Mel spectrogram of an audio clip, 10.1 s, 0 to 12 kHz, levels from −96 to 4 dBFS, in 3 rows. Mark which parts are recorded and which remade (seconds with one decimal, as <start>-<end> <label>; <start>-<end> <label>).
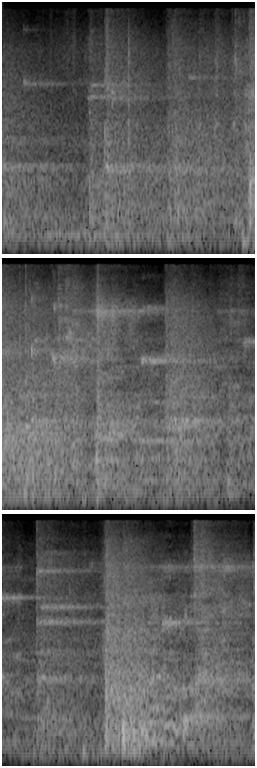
0.0-4.3 recorded; 4.3-5.2 remade; 5.2-6.2 recorded; 6.2-7.0 remade; 7.0-8.7 recorded; 8.7-10.1 remade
